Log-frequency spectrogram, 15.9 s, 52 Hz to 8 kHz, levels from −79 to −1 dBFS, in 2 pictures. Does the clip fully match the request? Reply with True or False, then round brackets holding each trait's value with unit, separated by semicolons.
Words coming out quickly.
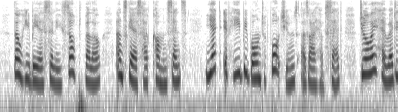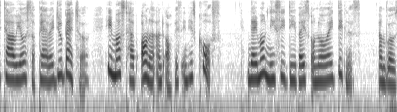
False (160 wpm)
